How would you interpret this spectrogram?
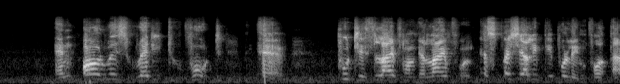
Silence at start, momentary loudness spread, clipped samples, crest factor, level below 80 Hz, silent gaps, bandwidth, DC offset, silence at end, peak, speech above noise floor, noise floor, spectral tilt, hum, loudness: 0.55 s; 15 LU; under 0.1%; 20 dB; -66 dBFS; none; 10.5 kHz; under 0.1%; 0 s; 0 dBFS; 36 dB; -55 dBFS; 1.5 dB/octave; none; -18 LUFS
